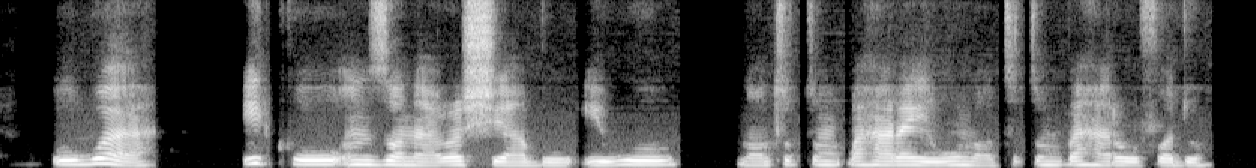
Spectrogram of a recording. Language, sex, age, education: Igbo, female, 15-29, tertiary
